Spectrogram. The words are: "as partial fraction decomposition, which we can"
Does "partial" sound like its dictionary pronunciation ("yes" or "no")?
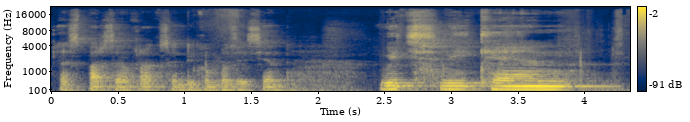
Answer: no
